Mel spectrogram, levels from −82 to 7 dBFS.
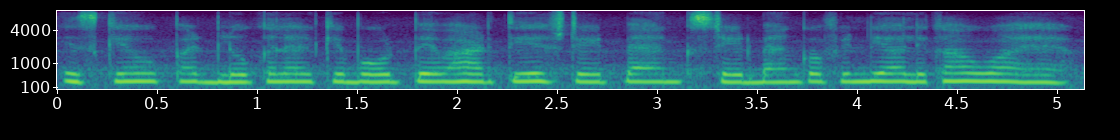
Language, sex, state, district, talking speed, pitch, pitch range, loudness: Hindi, female, Uttar Pradesh, Lucknow, 200 wpm, 255 Hz, 250-260 Hz, -15 LUFS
